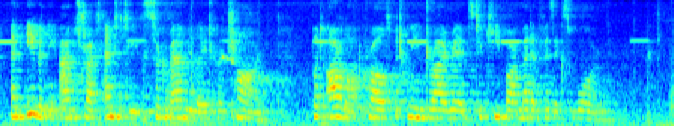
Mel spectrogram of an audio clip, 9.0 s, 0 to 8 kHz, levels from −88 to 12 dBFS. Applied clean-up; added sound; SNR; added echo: none; Sliding door / Train; 15 dB; reverberation time 2.6 s.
